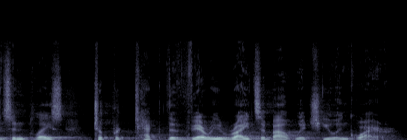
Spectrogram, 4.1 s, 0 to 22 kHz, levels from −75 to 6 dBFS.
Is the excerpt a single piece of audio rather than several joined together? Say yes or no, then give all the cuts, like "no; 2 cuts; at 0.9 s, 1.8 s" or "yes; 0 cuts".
yes; 0 cuts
